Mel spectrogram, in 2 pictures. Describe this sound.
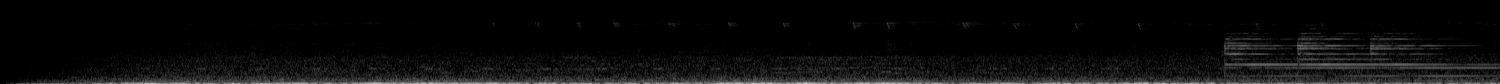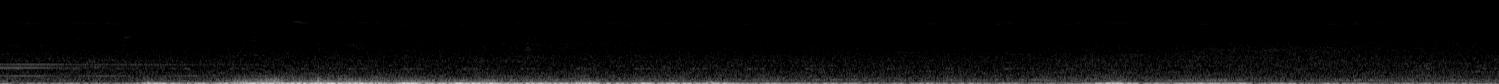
Soundscapes > Other
250811 115819 PH San Agustin bell ringing at 12 noon
San Agustin bell ringing at 12 noon. I recorded this file during an unusually calm midday, from the terrace of a house located at Santa Monica Heights, which is a costal residential area near Calapan city (oriental Mindoro, Philippines). One can hear the bell of the nearby seminary ringing, with a bit of wind (unfortunately). Recorded in August 2025 with a Zoom H6essential (built-in XY microphones). Fade in/out applied in Audacity.
ambience, atmosphere, bell, birds, breeze, Calapan-city, calm, church, church-bell, field-recording, Philippines, ring, ringing, San-agustin, seminary, soundscape, wind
